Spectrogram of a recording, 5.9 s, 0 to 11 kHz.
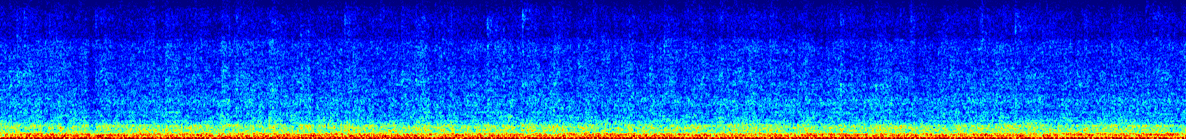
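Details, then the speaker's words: Freshly installed 568 cubic-inch big-block Chevrolet in a Chevelle with Jerico 4-speed manual, first start after install; came up to temperature well. Deep, steady rumble at warm idle, even beat, no knocks or ticks; normal idle. "Oh my god, that's so loud. Sounds pretty American to me."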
